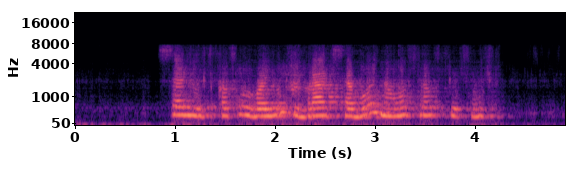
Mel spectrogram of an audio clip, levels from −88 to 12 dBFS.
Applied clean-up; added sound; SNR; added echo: neural separator model SepFormer DNS4.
